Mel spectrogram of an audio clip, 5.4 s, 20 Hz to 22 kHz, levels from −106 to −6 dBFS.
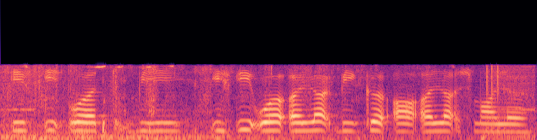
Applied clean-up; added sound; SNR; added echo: none; Chirp, tweet; 10 dB; none.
